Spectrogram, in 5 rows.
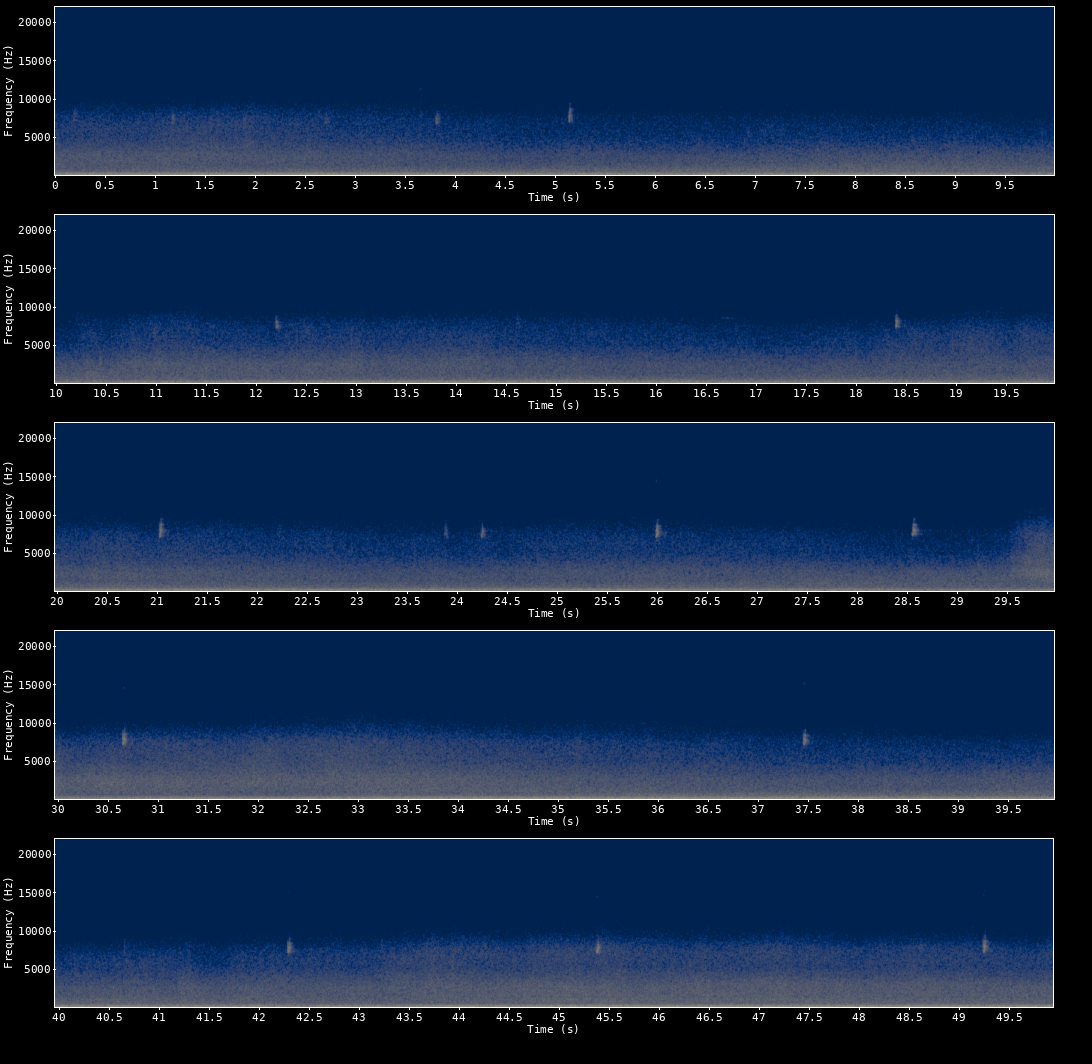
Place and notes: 坂里國民小學, Beigan Township - sound of the waves
Sound of the waves, Very hot weather, Chicken sounds from afar
Zoom H6 XY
